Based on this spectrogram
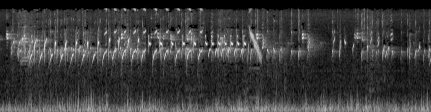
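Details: European goldfinch mating and readiness calls to get males singing: a long, lively run of tinkling, fast-repeated high chirps and trills, thinning in the second half, with steady low background noise.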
